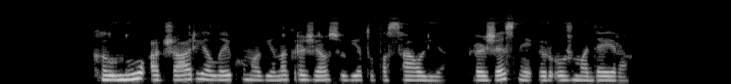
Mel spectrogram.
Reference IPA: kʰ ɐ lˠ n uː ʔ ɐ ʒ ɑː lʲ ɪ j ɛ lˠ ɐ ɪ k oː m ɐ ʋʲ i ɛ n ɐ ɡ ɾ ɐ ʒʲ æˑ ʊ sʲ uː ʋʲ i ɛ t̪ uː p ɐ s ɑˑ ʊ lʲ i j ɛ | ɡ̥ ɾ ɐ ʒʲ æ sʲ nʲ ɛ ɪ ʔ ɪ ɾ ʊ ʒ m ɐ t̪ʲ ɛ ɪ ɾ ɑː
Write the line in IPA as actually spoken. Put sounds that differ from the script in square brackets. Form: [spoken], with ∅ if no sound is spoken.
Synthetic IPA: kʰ ɐ lˠ n uː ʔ ɐ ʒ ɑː [ɾʲ] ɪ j ɛ lˠ ɐ ɪ k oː m ɐ ʋʲ i ɛ n ɐ ɡ ɾ ɐ ʒʲ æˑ ʊ sʲ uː ʋʲ i ɛ t̪ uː p ɐ s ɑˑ ʊ lʲ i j ɛ | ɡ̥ ɾ ɐ ʒʲ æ sʲ nʲ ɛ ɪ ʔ ɪ ɾ ʊ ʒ m ɐ [d̪ʲ] ɛ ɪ ɾ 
